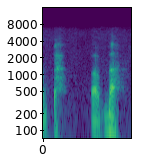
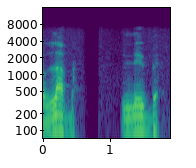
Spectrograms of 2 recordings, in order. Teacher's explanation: this B sound actually has an aspirant H behind it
